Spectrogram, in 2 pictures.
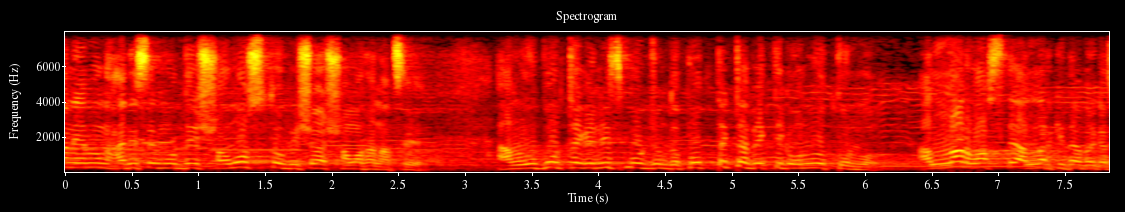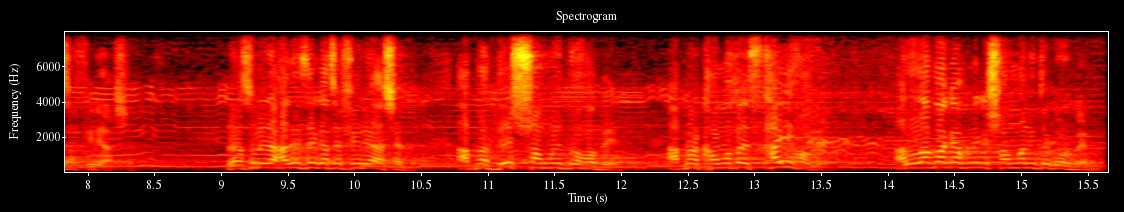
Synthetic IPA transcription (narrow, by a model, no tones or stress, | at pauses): neboŋɦad̪iseɾmod̪ʱːejʃɔmost̪obiʃɔeʃɔmad̪ʱanat͡ɕʰḛ | amɾaup̬oɾt̪ʰekenid͡ʑpoɾd͡ʑont̪̬opɾot̪ːek̚ʈabek̚t̪ikeonuɾod̪̚koɾbo | a̰lːaɾwast̪ealːaɾkit̪̬abeɾkat͡ɕʰefiɾea̰ʃe | ɾasuleɾɦad̪is̬eɾkat͡ɕʰefiɾeaʃʰen | apnaɾd̪eʃːɔmɾid̪ʱːoɦɔbe | apnaɾkʰɔmot̪aest̪ʰajɦɔbe | a̰lːapakapnakeʃɔmːanit̪̬okoɾben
